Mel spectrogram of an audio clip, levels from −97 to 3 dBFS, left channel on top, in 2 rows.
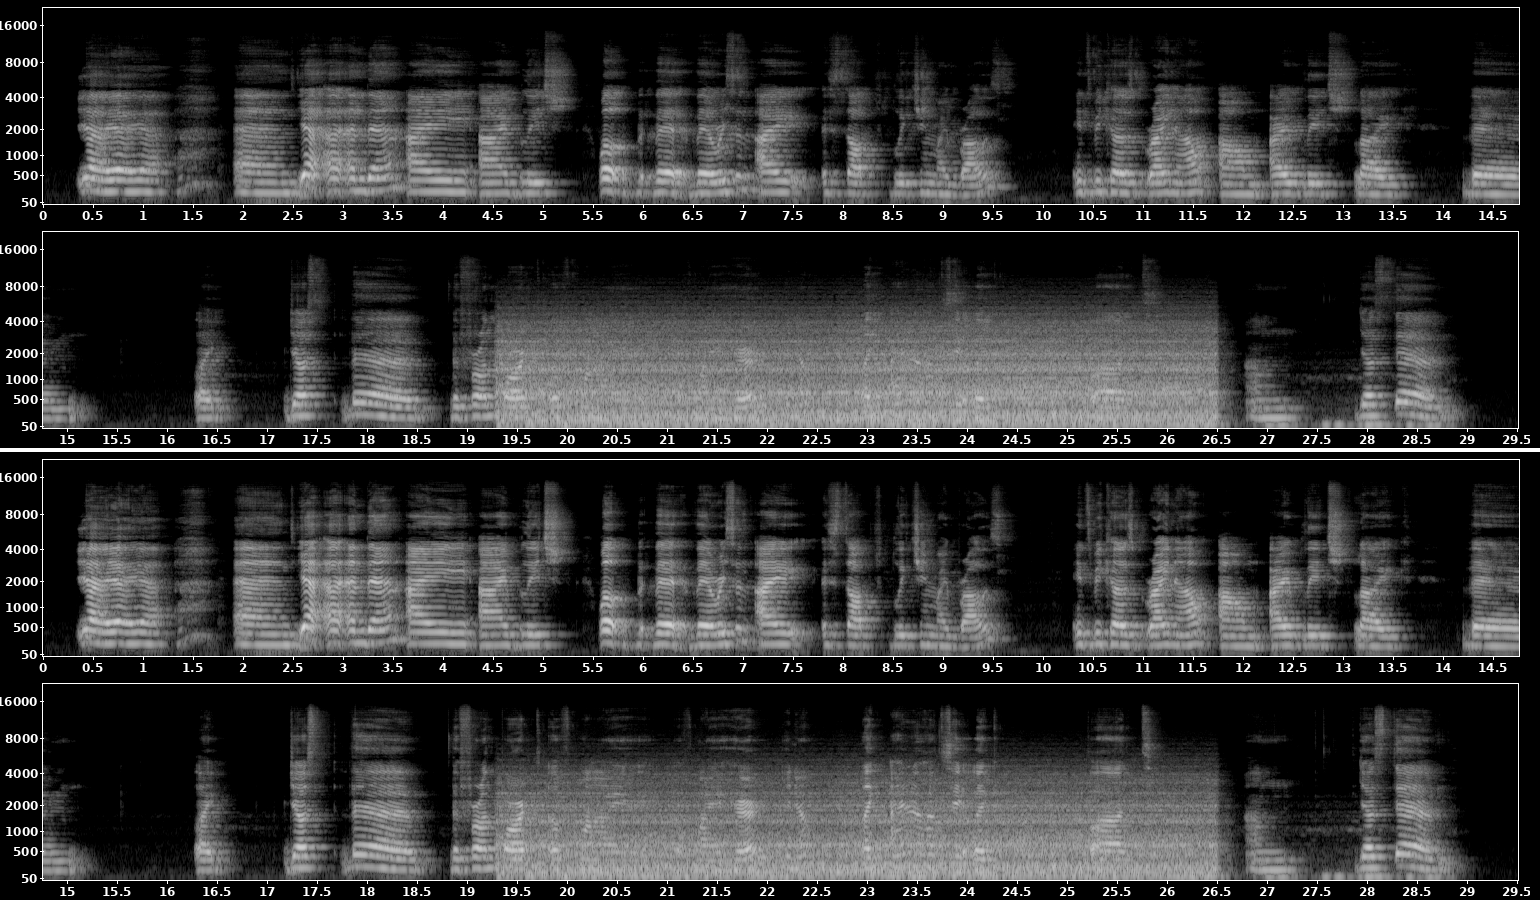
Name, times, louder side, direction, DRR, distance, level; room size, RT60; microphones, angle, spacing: voice 1, 0.3-1.6 1.9-5.2 5.6-9.6 10.3-13.5 14.2-15.1 16.3-16.5 17.2-18.6 18.8-22.5 22.9-24.3 25.2-25.9 26.8-27.2 27.9-28.9, right 2 dB, 55° right, 7 dB, 3.2 m, -28 dB
sound 1, 19.3-26.5, left 1 dB, 15° left, 0.8 m, -28 dB
17.5 x 13.5 x 4.7 m, 0.35 s
head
